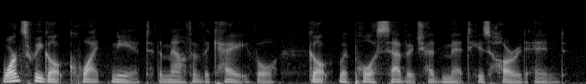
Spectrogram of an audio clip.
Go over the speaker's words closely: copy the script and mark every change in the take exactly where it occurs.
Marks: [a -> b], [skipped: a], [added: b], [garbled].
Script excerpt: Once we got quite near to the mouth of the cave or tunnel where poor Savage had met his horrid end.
Once we got quite near to the mouth of the cave or [tunnel -> got] where poor Savage had met his horrid end.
